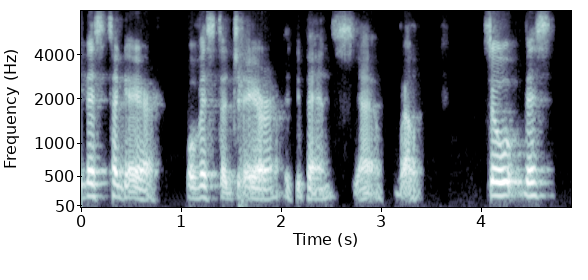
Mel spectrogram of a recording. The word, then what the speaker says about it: Vestager: Vestager, because in Brussels everybody say Vestager or Vestager. It depends. Yeah. Well, so can you repeat it? That we learn it. Phil? Vestager. You Vestager. don't pronounce the T. The T is silent in Danish.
